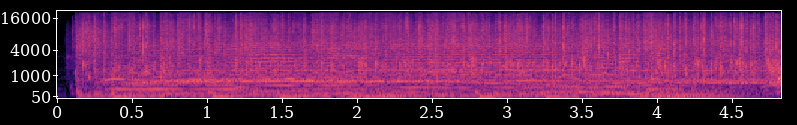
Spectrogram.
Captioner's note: cheers and applause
